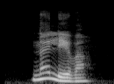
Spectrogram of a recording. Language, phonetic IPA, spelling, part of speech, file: Russian, [nɐˈlʲevə], налево, adverb, Ru-налево.ogg
- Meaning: 1. to the left 2. on the side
